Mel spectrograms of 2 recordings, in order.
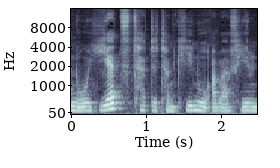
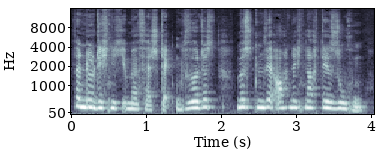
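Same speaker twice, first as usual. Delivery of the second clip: blurted out fast, higher and louder; blurting out; 9 semitones higher, 10 dB louder, faster than usual. A narrator's reading. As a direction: burst out with it all at once. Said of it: "platzte es plötzlich aus Heiner heraus". (Heiner platzt hastig und laut heraus)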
